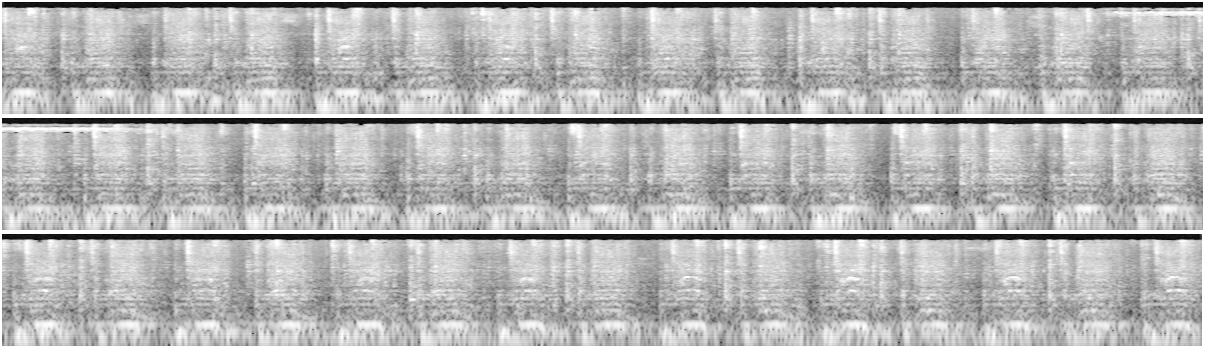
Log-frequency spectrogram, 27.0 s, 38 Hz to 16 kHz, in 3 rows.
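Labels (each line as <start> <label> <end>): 0.0 A washing machine is making loud rhythmic noise. 27.0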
